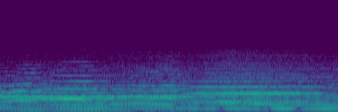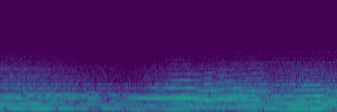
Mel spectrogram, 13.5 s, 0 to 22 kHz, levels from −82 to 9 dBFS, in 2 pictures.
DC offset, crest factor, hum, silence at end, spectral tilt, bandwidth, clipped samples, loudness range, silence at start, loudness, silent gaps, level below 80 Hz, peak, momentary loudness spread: under 0.1%; 14 dB; none; 0 s; -10.5 dB/octave; 5.4 kHz; under 0.1%; 7 LU; 0 s; -38 LUFS; none; -54 dBFS; -22 dBFS; 9 LU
